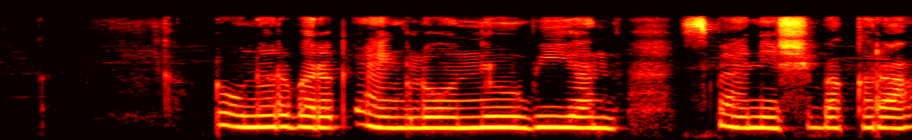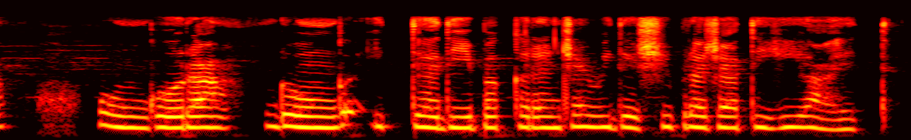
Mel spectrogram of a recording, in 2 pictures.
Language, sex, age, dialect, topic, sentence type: Marathi, female, 36-40, Standard Marathi, agriculture, statement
